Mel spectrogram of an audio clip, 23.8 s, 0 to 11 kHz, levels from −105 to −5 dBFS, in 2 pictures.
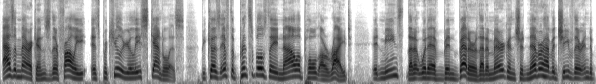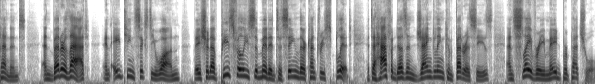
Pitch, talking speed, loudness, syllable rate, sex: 165 Hz, 150 wpm, -21 LUFS, 4.9 syllables/s, male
